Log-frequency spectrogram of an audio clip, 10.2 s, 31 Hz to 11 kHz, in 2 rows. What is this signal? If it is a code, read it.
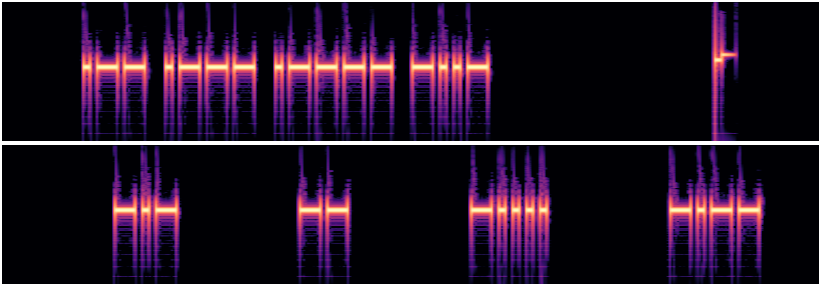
Morse code, heard as a keyed tone, about 28 wpm, spaced as for 14 wpm, 700 Hz. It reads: WJ1X KM6Y
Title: USA Call Signs - 6x Character Spacing - 28wpm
